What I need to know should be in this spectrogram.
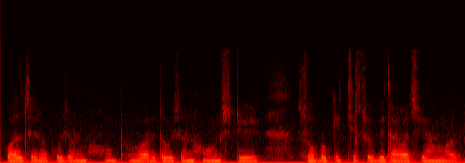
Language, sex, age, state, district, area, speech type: Odia, female, 18-30, Odisha, Balangir, urban, spontaneous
